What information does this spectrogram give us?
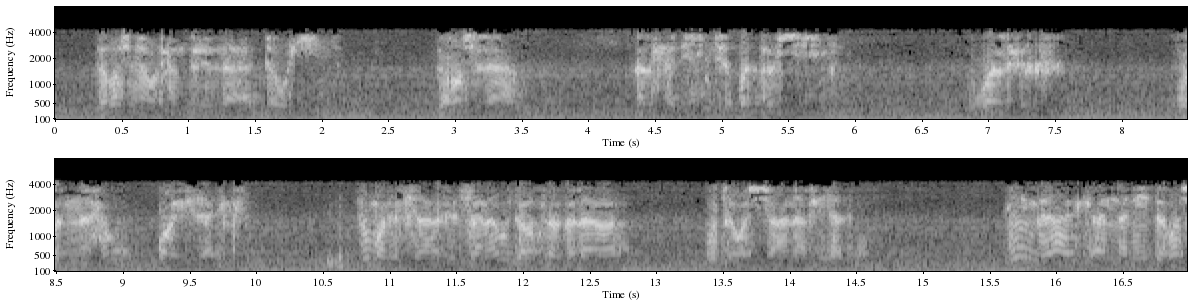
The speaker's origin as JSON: {"language": "Arabic", "town": "Riyadh", "region": "Riyadh Province", "country": "Saudi Arabia", "tie": "born there", "said": "أنا ولدت في مدينة الرياض عام 76 هجرية"}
